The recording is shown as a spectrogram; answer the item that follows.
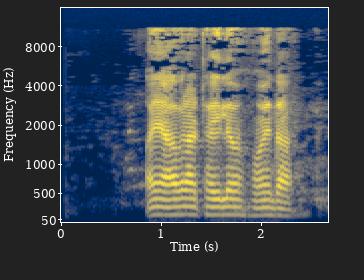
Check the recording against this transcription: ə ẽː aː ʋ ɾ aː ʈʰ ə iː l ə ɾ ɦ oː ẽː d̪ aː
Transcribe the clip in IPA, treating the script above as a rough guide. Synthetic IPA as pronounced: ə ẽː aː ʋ ɾ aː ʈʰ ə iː l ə ɦ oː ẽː d̪ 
